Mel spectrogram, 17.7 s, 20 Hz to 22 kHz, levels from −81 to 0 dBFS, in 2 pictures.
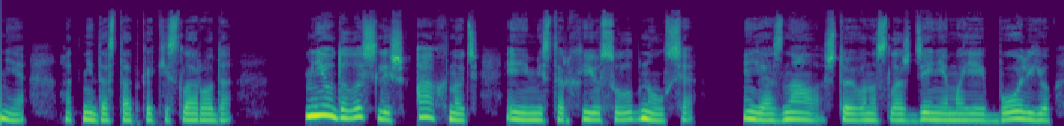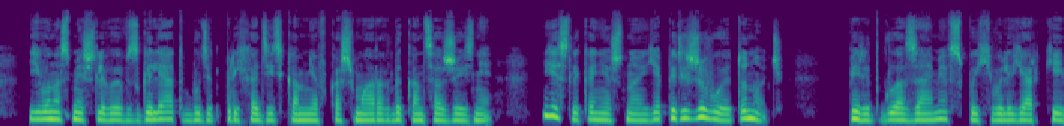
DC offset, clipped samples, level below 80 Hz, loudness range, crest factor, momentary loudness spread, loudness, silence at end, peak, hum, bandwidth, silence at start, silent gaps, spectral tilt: under 0.1%; under 0.1%; -66 dBFS; 4 LU; 18 dB; 8 LU; -23 LUFS; 0 s; -4 dBFS; none; 16 kHz; 0 s; 2.26-2.53 s, 5.88-6.17 s, 9.04-9.10 s, 13.31-13.37 s, 15.70-15.92 s; -5 dB/octave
